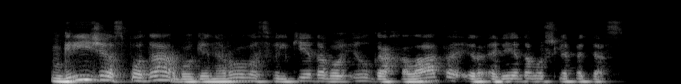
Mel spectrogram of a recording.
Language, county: Lithuanian, Vilnius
